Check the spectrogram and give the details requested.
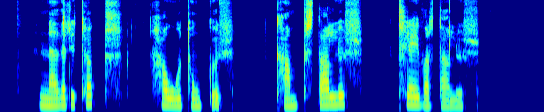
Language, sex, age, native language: Icelandic, female, 20-29, Icelandic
